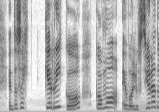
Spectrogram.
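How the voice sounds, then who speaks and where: A woman with a Chilean accent, her pitch swinging very widely, on a very clean recording with a silent background. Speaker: podcast host. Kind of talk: interview.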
